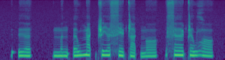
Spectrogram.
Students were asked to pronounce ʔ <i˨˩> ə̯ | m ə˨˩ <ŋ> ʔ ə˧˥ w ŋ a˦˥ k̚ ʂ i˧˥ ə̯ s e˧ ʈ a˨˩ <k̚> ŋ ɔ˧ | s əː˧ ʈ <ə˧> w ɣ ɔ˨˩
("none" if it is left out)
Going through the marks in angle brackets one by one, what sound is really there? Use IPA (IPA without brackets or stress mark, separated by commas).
ɨ˨˩, ŋ, k̚, ə˧˥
